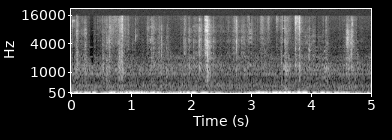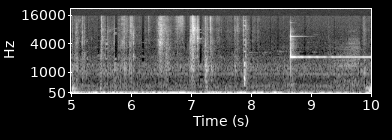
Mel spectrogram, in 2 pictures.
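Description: Trading cards being handled: faint rustling and scattered light clicks as the cards slide against each other and are set down on a cardboard box. A faint steady high tone sets in near the end.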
